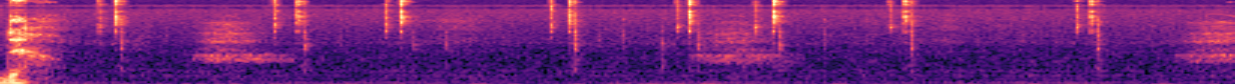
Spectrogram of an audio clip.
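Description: Faint computer mouse clicks, a dozen or so at irregular intervals.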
